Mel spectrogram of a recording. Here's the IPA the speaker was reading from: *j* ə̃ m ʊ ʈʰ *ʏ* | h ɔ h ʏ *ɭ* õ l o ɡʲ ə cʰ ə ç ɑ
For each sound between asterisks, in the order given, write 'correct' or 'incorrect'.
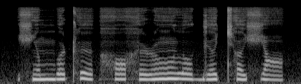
incorrect, correct, correct

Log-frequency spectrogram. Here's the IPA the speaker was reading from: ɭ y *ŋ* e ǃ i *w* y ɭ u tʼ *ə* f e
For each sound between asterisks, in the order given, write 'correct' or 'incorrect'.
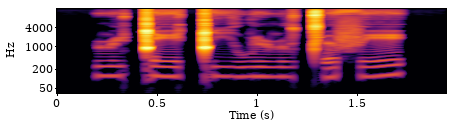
incorrect, correct, correct

